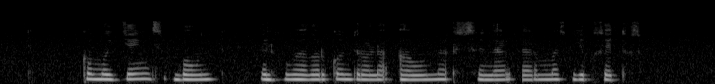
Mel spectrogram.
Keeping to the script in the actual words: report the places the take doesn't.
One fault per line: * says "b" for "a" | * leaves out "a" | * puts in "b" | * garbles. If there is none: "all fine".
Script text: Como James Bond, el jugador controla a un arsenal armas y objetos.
all fine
